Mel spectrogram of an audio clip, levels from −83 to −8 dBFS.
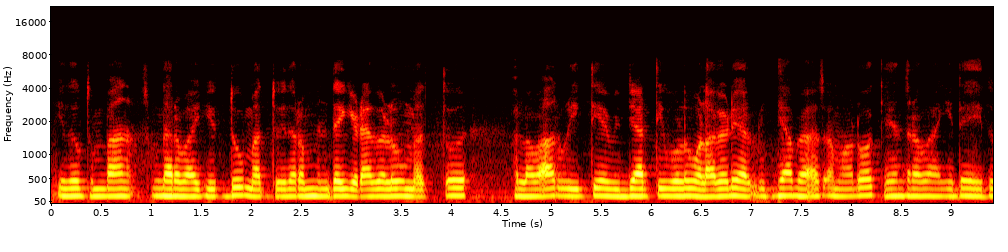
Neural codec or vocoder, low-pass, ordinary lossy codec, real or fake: codec, 16 kHz, 1 kbps, X-Codec, WavLM features, trained on Multilingual LibriSpeech; none; none; fake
